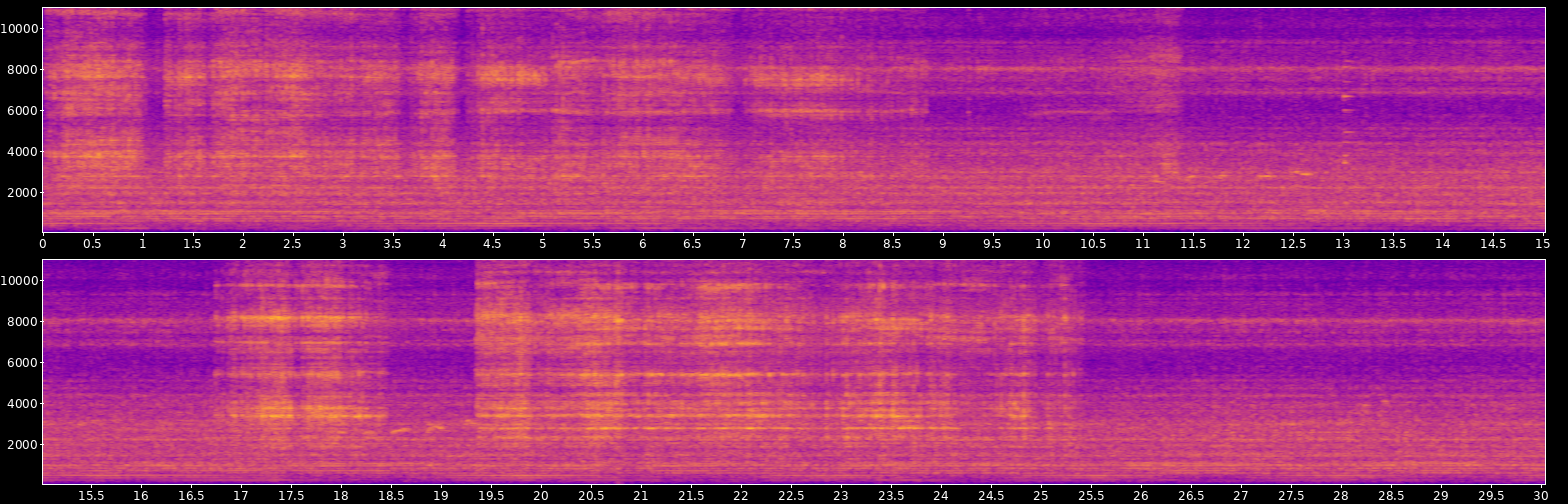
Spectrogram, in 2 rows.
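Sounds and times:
sandpaper rubbing spinning wood: 0.0s - 9.0s, 16.4s - 26.8s
wood lathe motor hum: 0.0s - 30.0s.

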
